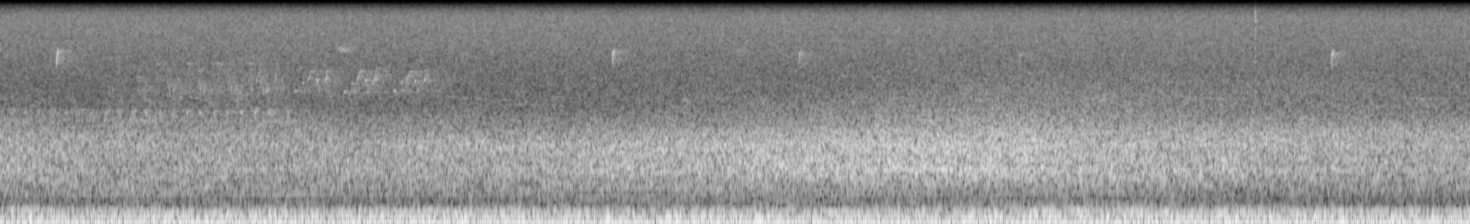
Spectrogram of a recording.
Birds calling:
Common Yellowthroat (Geothlypis trichas)
Ovenbird (Seiurus aurocapilla)
Northern Cardinal (Cardinalis cardinalis)
Northern Flicker (Colaptes auratus)

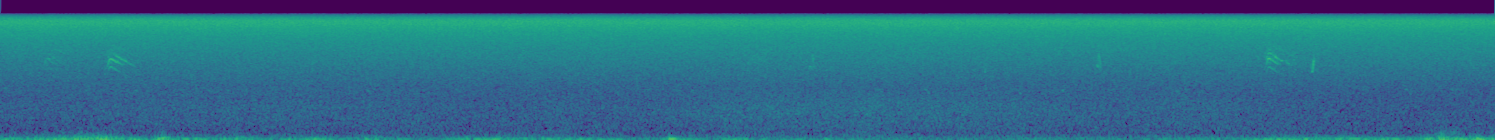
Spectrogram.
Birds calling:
Hawaii Amakihi (Chlorodrepanis virens)
House Finch (Haemorhous mexicanus)

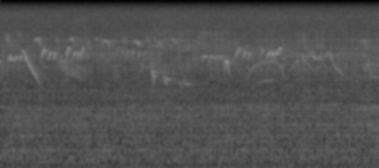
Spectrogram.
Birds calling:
Common Tody-Flycatcher (Todirostrum cinereum)

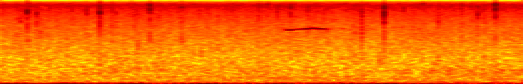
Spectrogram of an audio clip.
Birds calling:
Warbling White-eye (Zosterops japonicus)

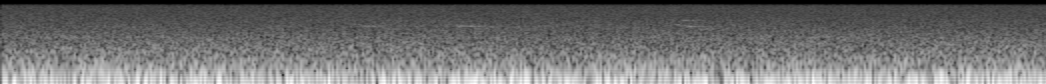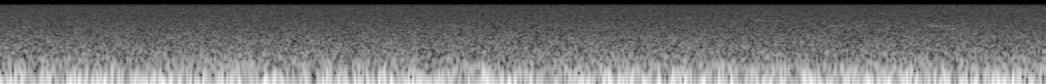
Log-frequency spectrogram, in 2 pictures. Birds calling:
American Robin (Turdus migratorius)
Pacific-slope Flycatcher (Empidonax difficilis)

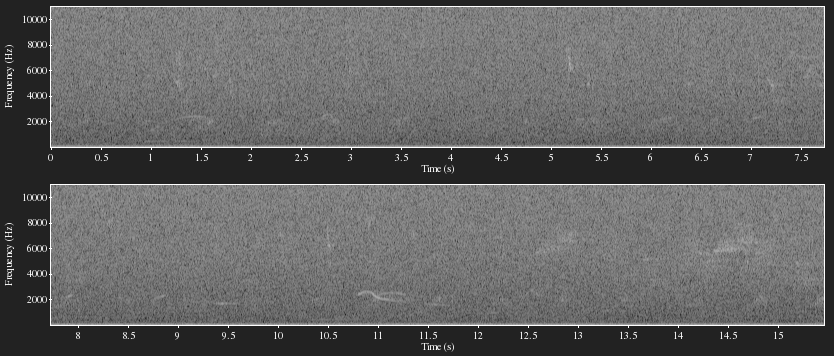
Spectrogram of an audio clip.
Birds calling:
Long-tailed Manakin (Chiroxiphia linearis)

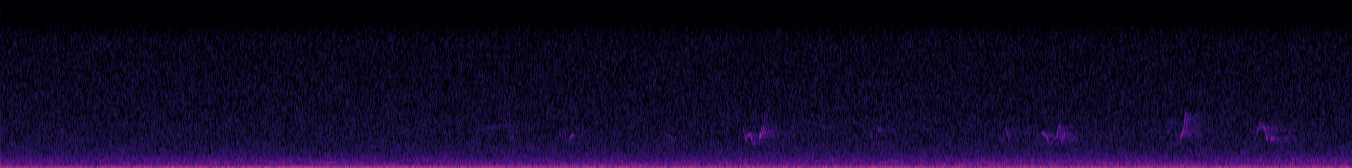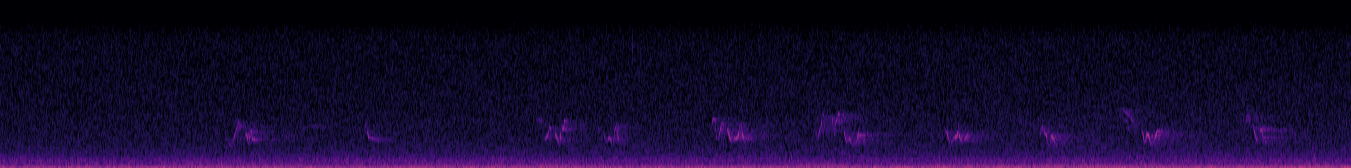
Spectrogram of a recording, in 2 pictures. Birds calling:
Red-eyed Vireo (Vireo olivaceus)

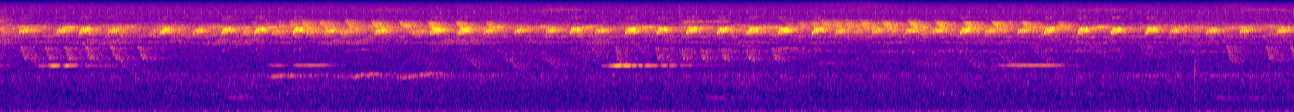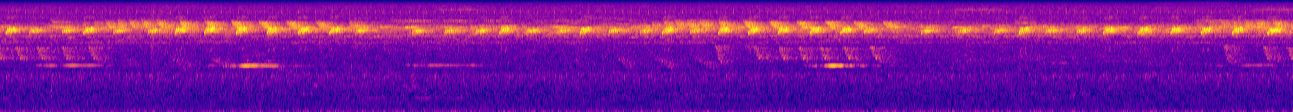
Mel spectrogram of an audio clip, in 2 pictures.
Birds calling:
Blue-gray Saltator (Saltator coerulescens)
Amazonian Motmot (Momotus momota)
Cinereous Tinamou (Crypturellus cinereus)
unidentified bird
Black-faced Antthrush (Formicarius analis)
Undulated Tinamou (Crypturellus undulatus)
White-winged Becard (Pachyramphus polychopterus)
Gray-fronted Dove (Leptotila rufaxilla)

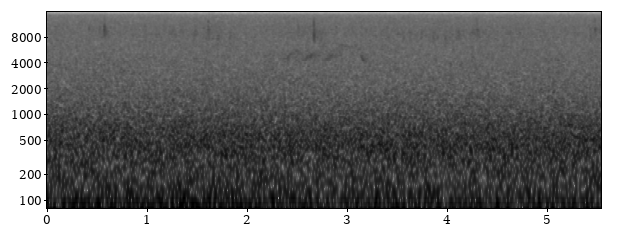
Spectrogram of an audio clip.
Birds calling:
Yellow-rumped Warbler (Setophaga coronata)

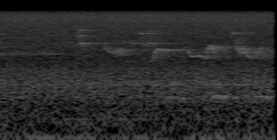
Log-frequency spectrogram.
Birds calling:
Scarlet Tanager (Piranga olivacea)
Barred Owl (Strix varia)

